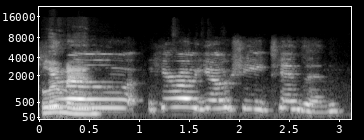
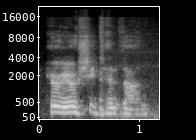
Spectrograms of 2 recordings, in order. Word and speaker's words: Hiroyoshi Tenzan: Blue Hiro Yoshi Tenzin. Hiroyoshi Tenzan.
